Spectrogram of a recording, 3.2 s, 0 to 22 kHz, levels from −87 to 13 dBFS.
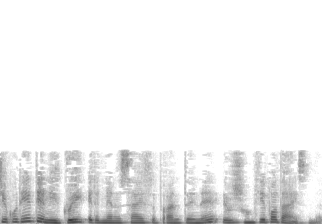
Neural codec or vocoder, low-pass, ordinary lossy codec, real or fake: codec, 16 kHz, 0.5 kbps, X-Codec, HuBERT features, trained on balanced general audio; 7.2 kHz; MP3, 32 kbps; fake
